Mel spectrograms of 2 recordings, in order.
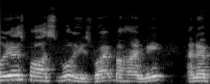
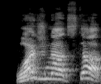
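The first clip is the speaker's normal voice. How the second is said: put-on cop voice, high, sharp, barked yelling; 7 semitones higher than usual. Retelling a police stop, imitating an officer yelling. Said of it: "he's yelling at me like".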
